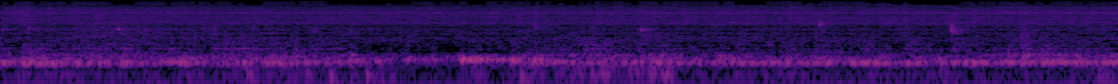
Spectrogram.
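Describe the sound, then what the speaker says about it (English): Water runs steadily out of a Berkey filter as it is flushed from the inside out, a soft continuous trickling stream that stays faint and even throughout. "push it together, you'll start to see the water come out from the inside"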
